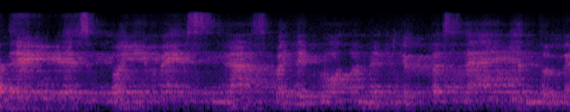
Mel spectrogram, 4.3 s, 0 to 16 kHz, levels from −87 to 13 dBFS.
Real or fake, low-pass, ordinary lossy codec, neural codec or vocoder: fake; 10.8 kHz; MP3, 96 kbps; codec, 16 kHz in and 24 kHz out, 0.8 kbps, FocalCodec, streaming, 65536 codes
